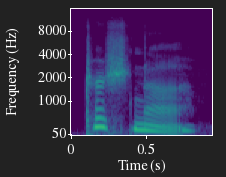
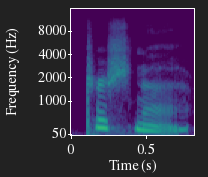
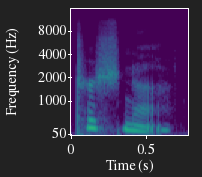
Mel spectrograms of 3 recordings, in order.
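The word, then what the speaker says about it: तृष्णा: It's Trishna. T-R-S-N-A. Trishna or Trishna. In Sanskrit, sometimes the R can be a vowel.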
